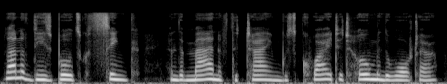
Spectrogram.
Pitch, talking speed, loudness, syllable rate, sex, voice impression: 215 Hz, 255 wpm, -16 LUFS, 5.5 syllables/s, female, very feminine, very young, very thin, slightly relaxed, weak, dark, very soft, very clear, fluent, slightly raspy, very cute, very intellectual, refreshing, very sincere, very calm, very friendly, very reassuring, very unique, very elegant, slightly wild, very sweet, lively, very kind, slightly intense, slightly sharp, slightly modest, very light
